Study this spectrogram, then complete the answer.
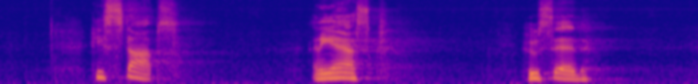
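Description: A man speaks expressively into a microphone, with long pauses.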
